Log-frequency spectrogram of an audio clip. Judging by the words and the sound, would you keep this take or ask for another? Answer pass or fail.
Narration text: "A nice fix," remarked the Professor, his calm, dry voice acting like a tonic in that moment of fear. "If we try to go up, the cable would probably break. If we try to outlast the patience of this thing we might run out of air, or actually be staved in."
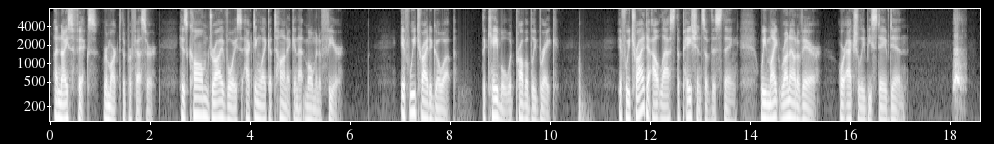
fail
